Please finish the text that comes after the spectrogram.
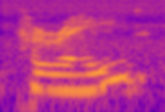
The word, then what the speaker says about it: parade: Like I gave that example before, like in parade, pa would be one syllable. Raid would be another syllable. So parade the first syllable sounds it's shorter it's softer and then raid sounds longer and louder which is how um we determine that it is the stressed syllable and then pa means five.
